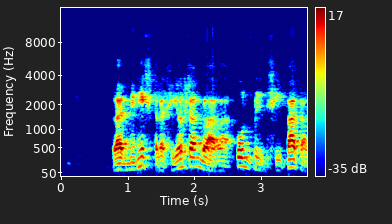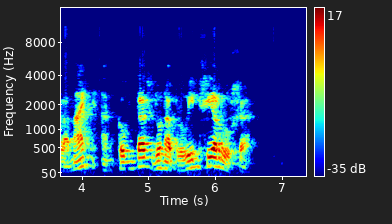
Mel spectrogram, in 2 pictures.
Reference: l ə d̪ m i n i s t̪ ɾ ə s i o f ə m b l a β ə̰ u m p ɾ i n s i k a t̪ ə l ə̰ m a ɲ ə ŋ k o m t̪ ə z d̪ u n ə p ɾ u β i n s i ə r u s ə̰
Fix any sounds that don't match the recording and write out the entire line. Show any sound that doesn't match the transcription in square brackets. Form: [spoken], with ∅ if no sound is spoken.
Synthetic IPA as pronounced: l ə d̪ m i n i s t̪ ɾ ə s i o [s] ə m b l a β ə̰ u m p ɾ i n s i [p] a t̪ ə l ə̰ m a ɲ ə ŋ k o m t̪ ə z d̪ u n ə p ɾ u β i n s i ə r u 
